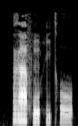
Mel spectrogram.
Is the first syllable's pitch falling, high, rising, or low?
high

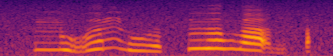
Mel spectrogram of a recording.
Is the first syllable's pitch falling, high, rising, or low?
rising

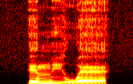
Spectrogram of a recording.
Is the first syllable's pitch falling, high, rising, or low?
high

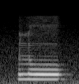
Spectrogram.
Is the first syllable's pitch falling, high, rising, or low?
high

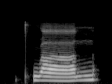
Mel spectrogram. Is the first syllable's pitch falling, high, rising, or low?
low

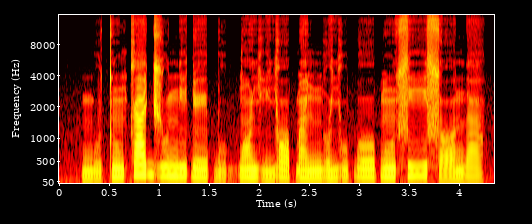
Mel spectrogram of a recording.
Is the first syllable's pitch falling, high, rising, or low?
low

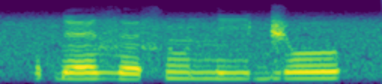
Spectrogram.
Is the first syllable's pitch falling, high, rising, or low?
rising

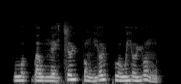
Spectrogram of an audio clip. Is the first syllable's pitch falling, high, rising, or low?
low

